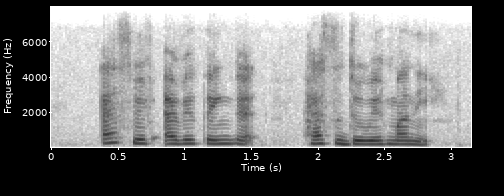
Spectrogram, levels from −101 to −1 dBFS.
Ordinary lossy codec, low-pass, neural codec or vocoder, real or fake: Opus, 16 kbps; 7.2 kHz; none; real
